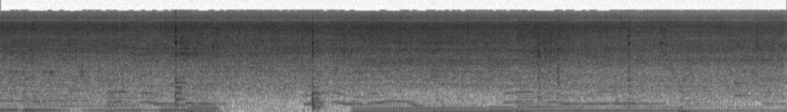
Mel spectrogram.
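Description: Food sizzling in a hot pan on the stove while a spoon stirs a thick tomato and pepper sauce in a stainless steel pot, with a couple of light knocks of the spoon against the pot.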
